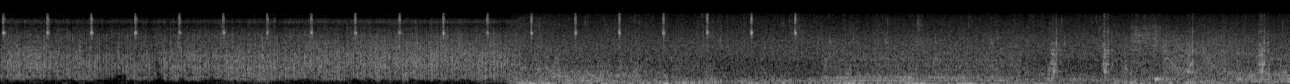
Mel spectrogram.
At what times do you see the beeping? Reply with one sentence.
You can't hear the beeping here.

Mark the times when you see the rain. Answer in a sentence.
The rain can be heard from 0.0 to 12.8 s.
